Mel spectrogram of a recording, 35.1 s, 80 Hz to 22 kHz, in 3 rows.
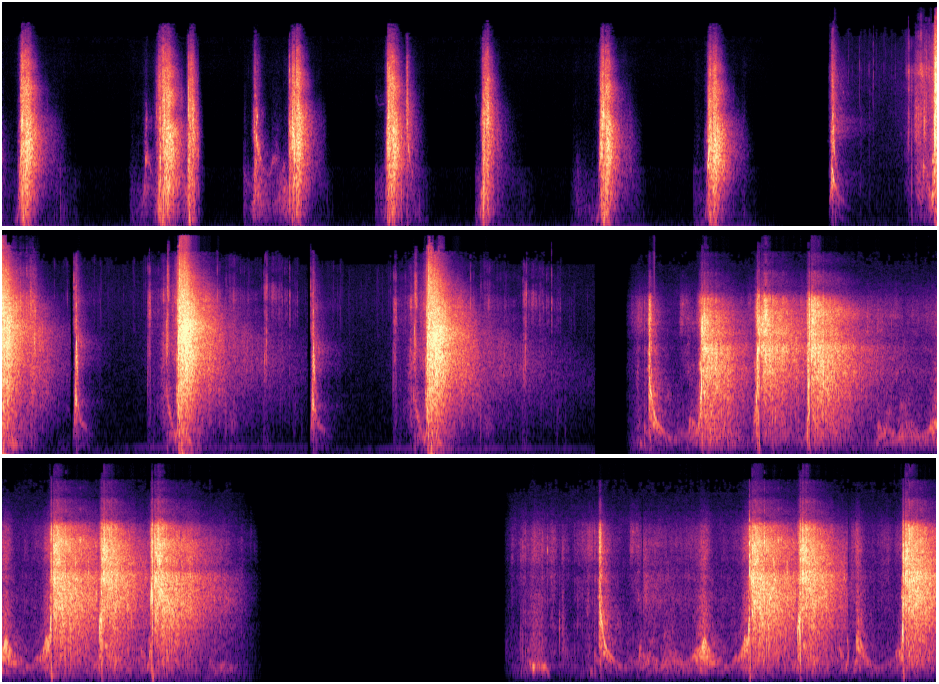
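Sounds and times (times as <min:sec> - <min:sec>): whip cracks: 0:00.1 - 0:00.7, 0:01.8 - 0:02.5, 0:03.1 - 0:04.0, 0:04.8 - 0:05.3, 0:06.0 - 0:06.4, 0:07.4 - 0:08.0, 0:08.8 - 0:09.3, 0:11.3 - 0:12.9, 0:13.5 - 0:15.9, 0:16.5 - 0:18.7, 0:19.6 - 0:26.4, 0:30.7 - 0:35.0.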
